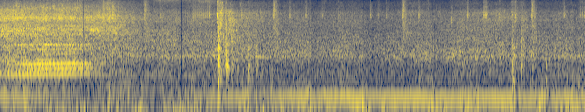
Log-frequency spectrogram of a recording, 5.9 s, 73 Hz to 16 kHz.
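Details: Turbo Mazda MX5 with new engine mounts after a screamer pipe snapped, accelerating. A strong, steady drone under load with no misfire or rattle. Normal, healthy turbo engine under acceleration.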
